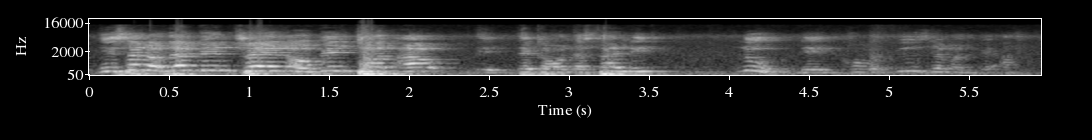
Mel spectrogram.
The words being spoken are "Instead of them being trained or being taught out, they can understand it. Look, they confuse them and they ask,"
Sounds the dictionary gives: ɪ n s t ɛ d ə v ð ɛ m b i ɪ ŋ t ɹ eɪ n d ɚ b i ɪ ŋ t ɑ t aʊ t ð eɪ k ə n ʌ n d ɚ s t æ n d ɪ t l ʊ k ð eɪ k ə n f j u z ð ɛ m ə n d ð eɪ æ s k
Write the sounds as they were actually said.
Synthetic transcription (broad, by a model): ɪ n s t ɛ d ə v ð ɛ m b i ɪ ŋ t ɹ eɪ n d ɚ b i ɪ ŋ t ɑ t aʊ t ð eɪ k ə n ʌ n d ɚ s t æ n d ɪ t n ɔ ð eɪ k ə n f j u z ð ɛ m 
